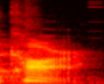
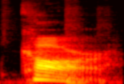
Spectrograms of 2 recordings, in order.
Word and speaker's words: car: Notice that the final R sound is not pronounced in British English. Father ends in a simple schwa vowel, like father. And in car, the vowel sound is lengthened in place of the R sound. Car.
